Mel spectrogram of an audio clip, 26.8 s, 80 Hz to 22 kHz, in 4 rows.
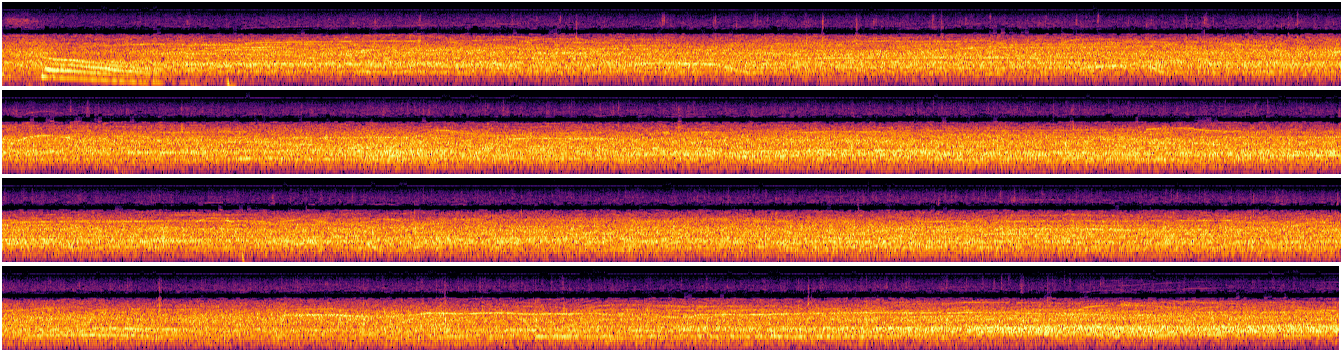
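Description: A large arena crowd at a 1992 gymnastics competition, many of them young boys and girls, applauds and cheers gymnast Kim Zmeskal in a dense, steady roar of clapping and whoops that holds loud throughout.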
